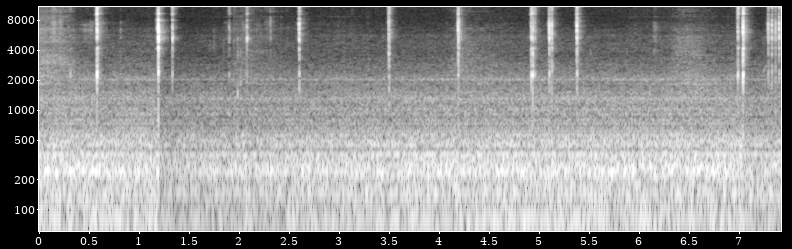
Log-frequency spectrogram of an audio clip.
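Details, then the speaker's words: Scattered sharp clicks and scrapes over low room hum: a hand instrument scraping to flatten the floor of a class II DO amalgam preparation on a maxillary first premolar, a bench exercise. "I use uh [Music] scraping motion [Music] [Music] it requires uh finger strength"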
